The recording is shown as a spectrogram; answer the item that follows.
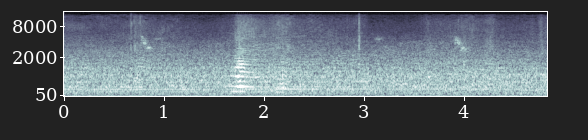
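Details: Continuous low hum of honey bees in a top-bar hive, with a brief sharp knock or rustle just before the two-second mark, then the even droning resumes.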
